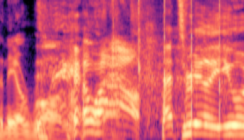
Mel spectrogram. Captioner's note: laughs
